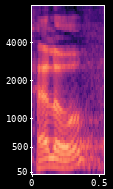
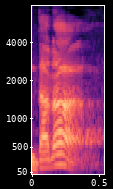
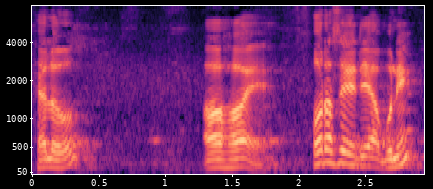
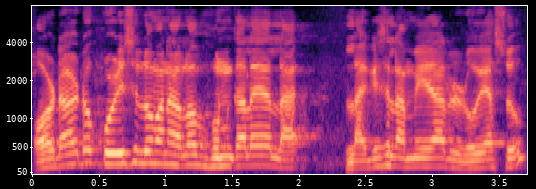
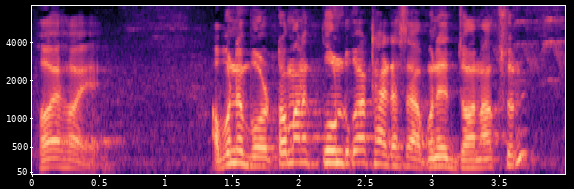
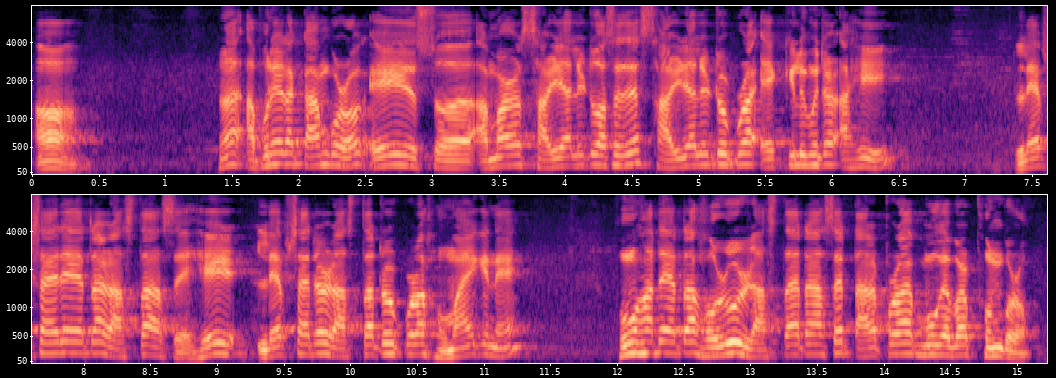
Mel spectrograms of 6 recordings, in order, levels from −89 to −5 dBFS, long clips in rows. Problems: constant background noise, background conversations at intervals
